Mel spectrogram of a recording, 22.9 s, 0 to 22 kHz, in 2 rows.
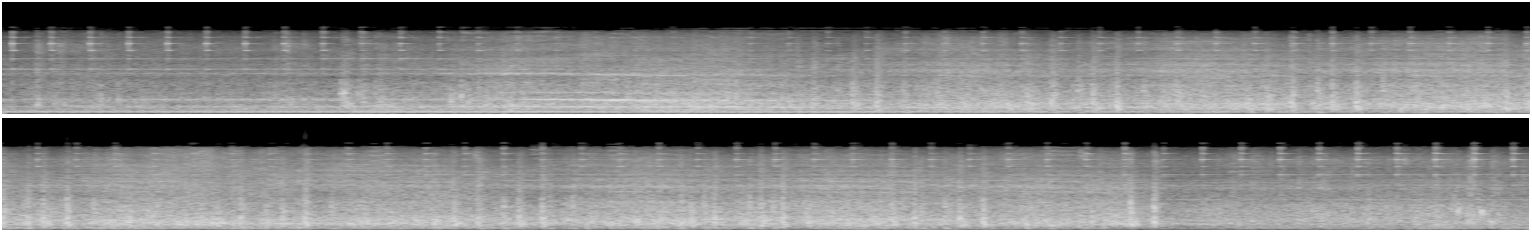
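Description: A passing train: first a low engine hum as it approaches, with a falling tone as the front goes by about 4–5 seconds in. Then a loud, steady rumble and rattle of the coaches' wheels on the rails, easing after a knock near the end. A level-crossing warning signal rings rapidly throughout.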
